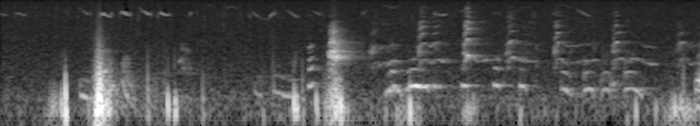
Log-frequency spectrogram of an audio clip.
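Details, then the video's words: Playful French Bulldog puppies: squeaky whimpers, yips and brief harmonic whines scattered over several seconds, with a few low grunts and scuffling, while a person speaks Swedish softly in the background. "Buslek fransk bulldogg valpar"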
